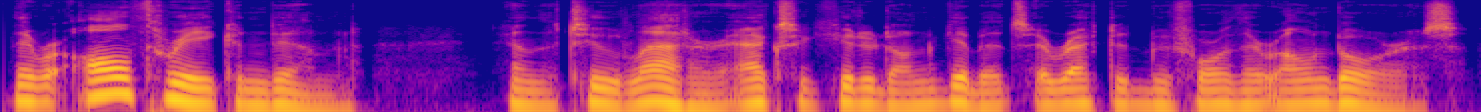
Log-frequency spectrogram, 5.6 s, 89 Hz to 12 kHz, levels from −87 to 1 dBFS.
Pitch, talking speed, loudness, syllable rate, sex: 120 Hz, 185 wpm, -18 LUFS, 5.8 syllables/s, male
